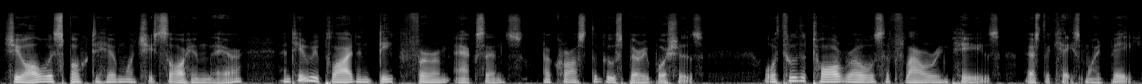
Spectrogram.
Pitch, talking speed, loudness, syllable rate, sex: 105 Hz, 180 wpm, -21 LUFS, 4.7 syllables/s, male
